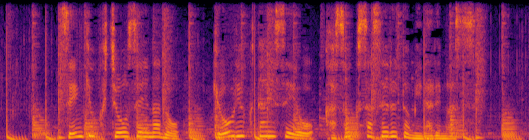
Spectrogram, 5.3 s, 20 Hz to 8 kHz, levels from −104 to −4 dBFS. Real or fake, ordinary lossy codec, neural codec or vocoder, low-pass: real; none; none; none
